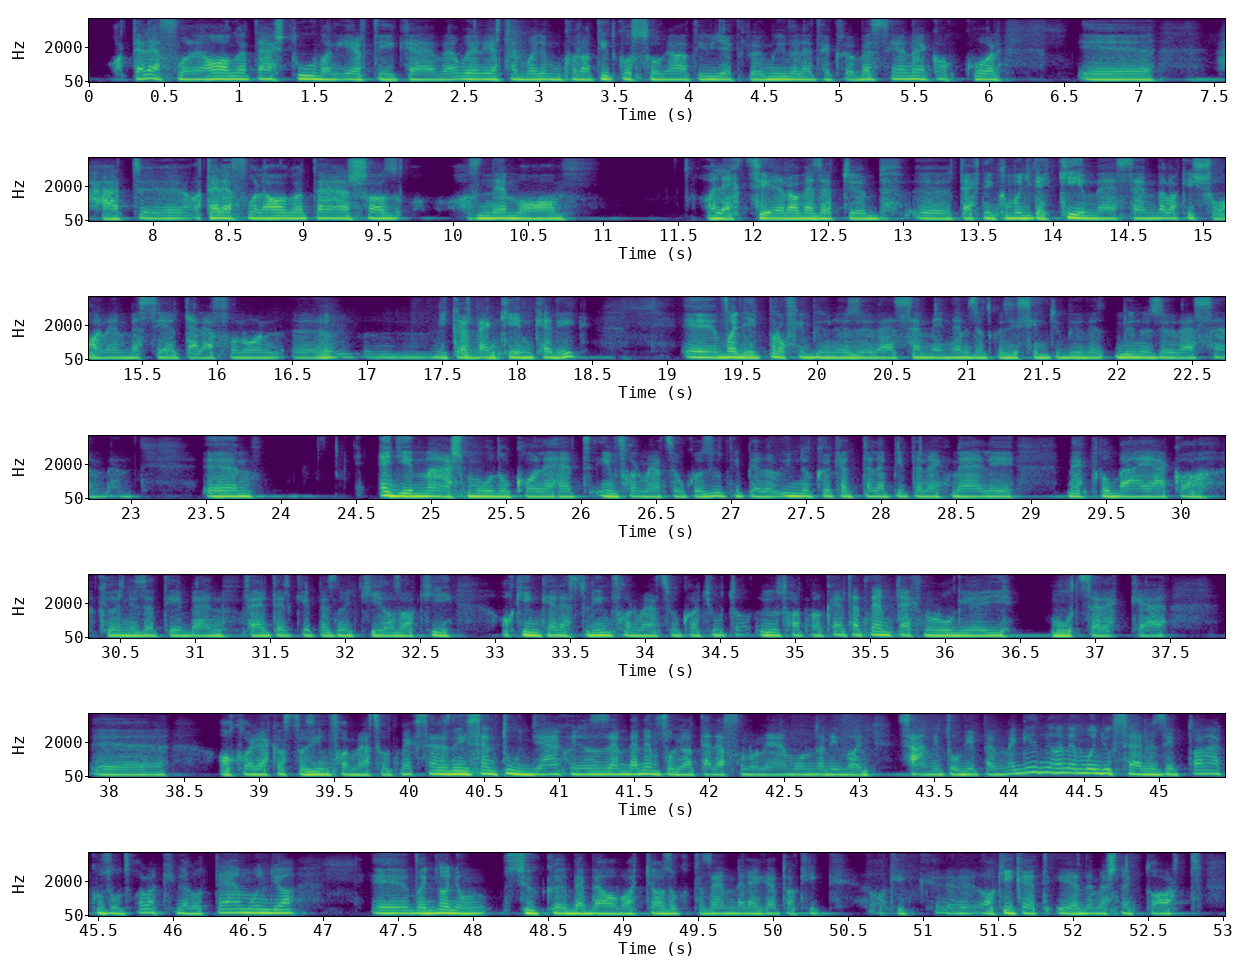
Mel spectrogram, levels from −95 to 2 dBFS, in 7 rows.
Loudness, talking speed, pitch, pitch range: -23 LUFS, 130 wpm, 130 Hz, 130-140 Hz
